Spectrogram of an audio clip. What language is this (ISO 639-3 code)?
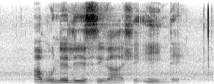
zul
